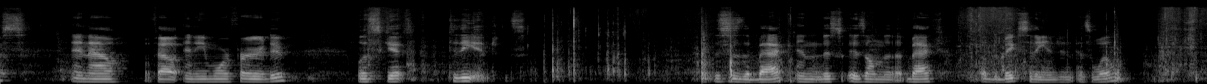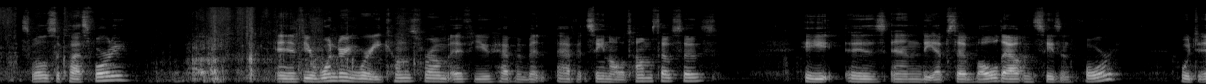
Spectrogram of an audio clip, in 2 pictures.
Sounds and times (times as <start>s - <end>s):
Speech: 0.0s - 2.9s, 3.6s - 5.4s, 7.1s - 11.3s, 12.3s - 13.4s, 14.8s - 19.3s, 20.1s - 23.3s, 23.9s - 24.1s.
